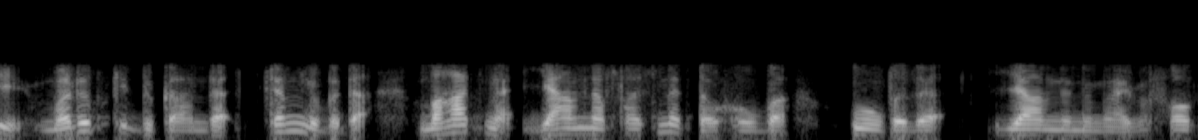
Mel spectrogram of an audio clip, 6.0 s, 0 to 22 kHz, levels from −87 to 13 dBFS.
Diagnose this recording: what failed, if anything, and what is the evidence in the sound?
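The failure is at the codec stage: G.723.1 compression runs throughout. The speech sounds muffled and hoarse, and the consonants are blurred. Nothing is heard above 3.8 kHz, within a 300 Hz to 3.4 kHz telephone band. The heavy damage fits a bitrate near 6.3 kbit/s, where coarse, slowly updated frames smear detail.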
